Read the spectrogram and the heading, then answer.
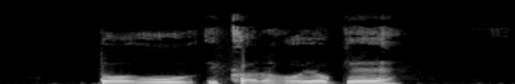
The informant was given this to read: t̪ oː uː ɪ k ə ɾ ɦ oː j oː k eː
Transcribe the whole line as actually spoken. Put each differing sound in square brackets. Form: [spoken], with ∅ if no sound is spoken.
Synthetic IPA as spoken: t̪ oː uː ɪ [kʰ] ə ɾ ɦ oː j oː k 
